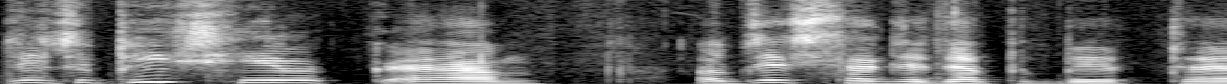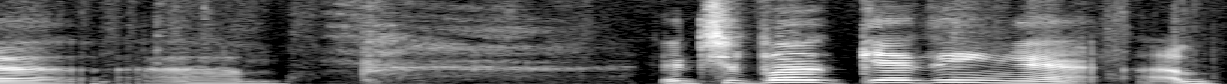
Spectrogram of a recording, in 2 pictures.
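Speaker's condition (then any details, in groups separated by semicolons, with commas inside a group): Cerebral palsy; cerebral palsy since childhood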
